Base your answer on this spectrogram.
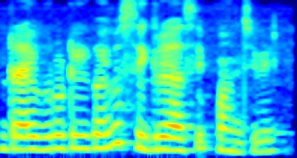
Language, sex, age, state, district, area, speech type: Odia, female, 30-45, Odisha, Jagatsinghpur, urban, spontaneous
